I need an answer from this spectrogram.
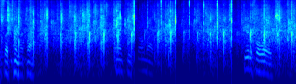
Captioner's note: applause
